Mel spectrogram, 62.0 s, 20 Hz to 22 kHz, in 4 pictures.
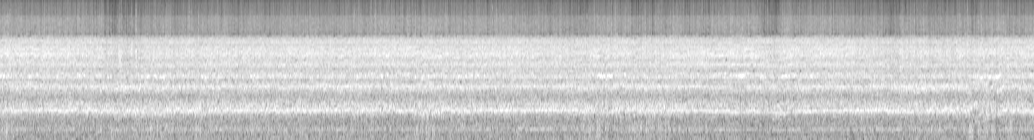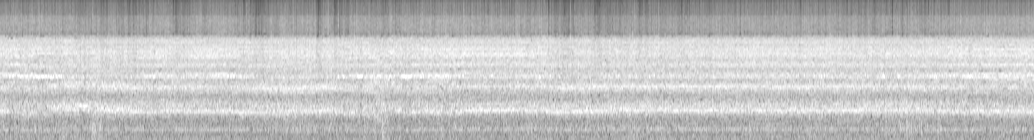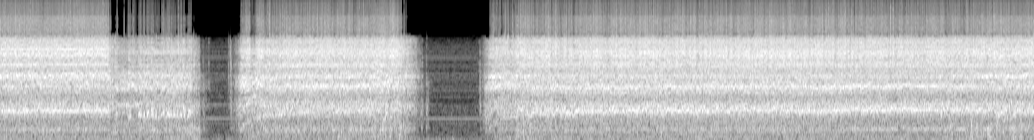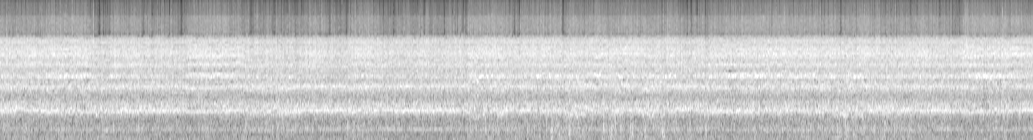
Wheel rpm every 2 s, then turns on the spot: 230, 230, 230, 230, 230, 230, 230, 220, 230, 220, 210, 220, 220, 230, 230, 210, 160, 100, 150, 120, 210, 210, 230, 230, 220, 220, 240, 220, 230, 230, 230.
none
